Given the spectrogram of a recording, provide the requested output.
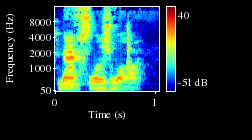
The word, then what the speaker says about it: Max Lajoie: Max Lajoie.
